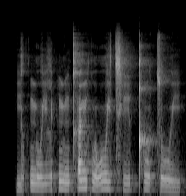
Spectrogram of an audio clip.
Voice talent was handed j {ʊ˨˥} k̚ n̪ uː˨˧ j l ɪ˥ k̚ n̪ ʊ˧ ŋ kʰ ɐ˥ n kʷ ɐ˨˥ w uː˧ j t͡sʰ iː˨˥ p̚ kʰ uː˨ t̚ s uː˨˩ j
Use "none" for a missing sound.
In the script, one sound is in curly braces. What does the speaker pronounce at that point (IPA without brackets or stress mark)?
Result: ʊ˨˥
